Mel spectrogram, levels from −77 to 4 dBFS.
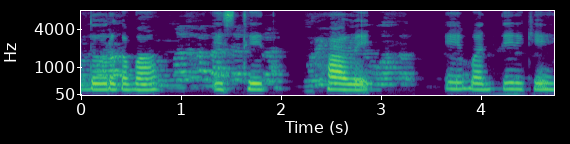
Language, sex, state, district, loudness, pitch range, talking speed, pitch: Chhattisgarhi, female, Chhattisgarh, Rajnandgaon, -17 LUFS, 200-230 Hz, 90 wpm, 215 Hz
